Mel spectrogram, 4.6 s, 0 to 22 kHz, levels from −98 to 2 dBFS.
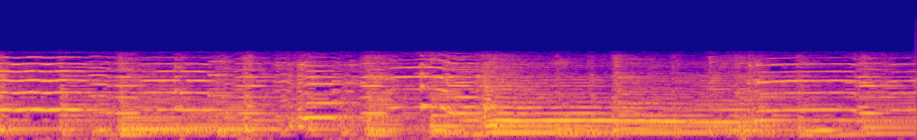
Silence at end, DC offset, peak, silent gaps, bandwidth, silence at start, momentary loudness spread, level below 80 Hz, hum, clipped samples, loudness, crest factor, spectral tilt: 0 s; under 0.1%; -2 dBFS; none; 5.6 kHz; 0 s; 5 LU; -50 dBFS; none; under 0.1%; -16 LUFS; 14 dB; -10.5 dB/octave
